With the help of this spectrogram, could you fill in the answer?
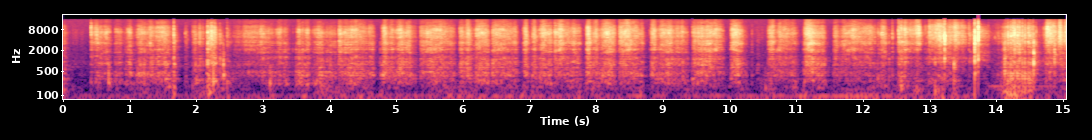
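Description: A thumbnail scratches and rubs a thin folded paper instruction leaflet held in one hand. A steady series of dry, bright rasping strokes is heard, mostly hiss-like high frequencies with little low end. A few sharper scrapes stand out near the end.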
